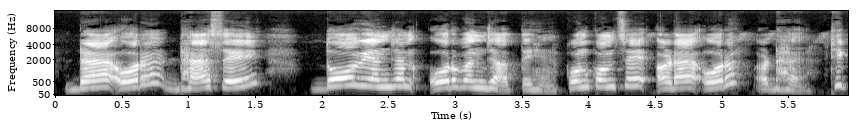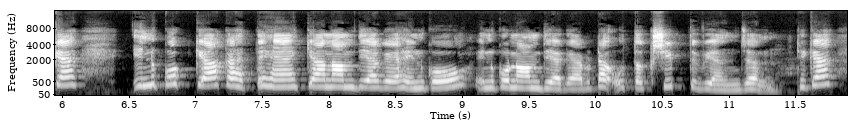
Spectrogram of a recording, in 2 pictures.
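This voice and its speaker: A woman's voice: sits high, fairly bright tone. A woman teaching Hindi grammar. She asks a question, answers it herself, adds "ठीक है" again and again, and speaks to the students affectionately as "बेटा". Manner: calls the listener "बेटा", patient and instructive; stretches sounds and examples out slowly. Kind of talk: classroom lesson explanation.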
